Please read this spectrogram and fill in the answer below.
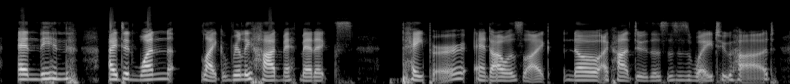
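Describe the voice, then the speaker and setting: Her intonation fairly even, a woman with a normal speaking voice talks at a medium pitch. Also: moderate pace, big swings in loudness. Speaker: podcast co-host. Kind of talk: casual chat.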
